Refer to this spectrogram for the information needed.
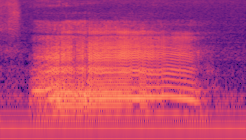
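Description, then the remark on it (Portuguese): A person imitates wolves growling with one sustained, rough, throaty rumble lasting about two seconds, fairly loud, with no words spoken. “E os lobos vão rosnar.”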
